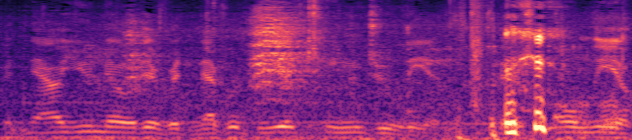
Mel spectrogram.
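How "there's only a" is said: laughing. Real, not acted. Joking about the lemur queen.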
